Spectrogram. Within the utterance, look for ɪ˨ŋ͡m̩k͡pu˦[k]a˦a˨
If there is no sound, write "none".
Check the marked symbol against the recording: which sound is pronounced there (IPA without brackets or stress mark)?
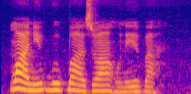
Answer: k͡p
